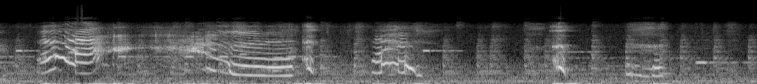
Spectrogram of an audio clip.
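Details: Young child with hiccups, screaming: high-pitched, wavering cries and squeals while music plays in the background.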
